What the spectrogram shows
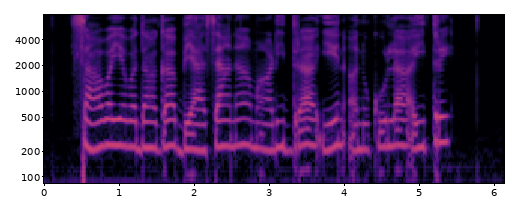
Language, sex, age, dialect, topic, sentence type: Kannada, female, 31-35, Dharwad Kannada, agriculture, question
